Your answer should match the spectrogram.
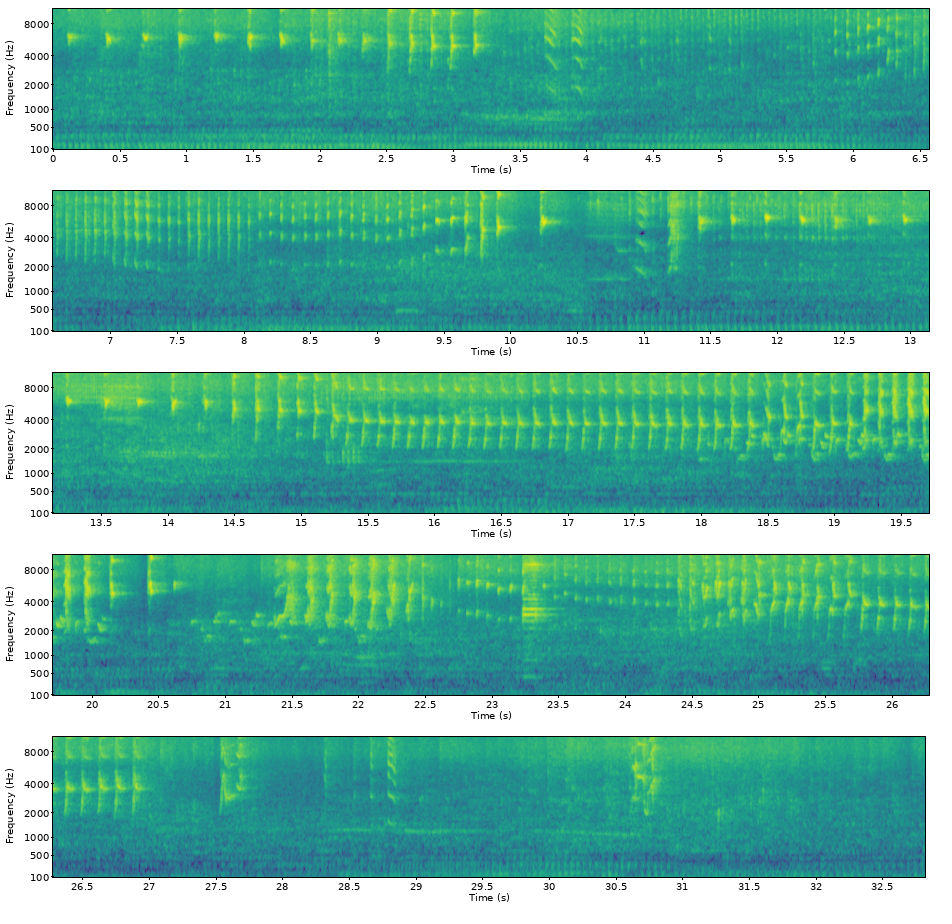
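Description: Male lovebird chattering in long runs of fast, high chirps with short breaks, the longest run lasting about five seconds around the middle. This is the bird in heat, at the early stage of 'konslet', the keepers' term for a lovebird's long chattering. A low rumble underneath fades out in the first few seconds.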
